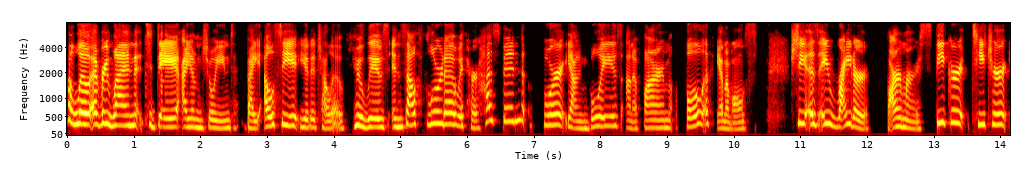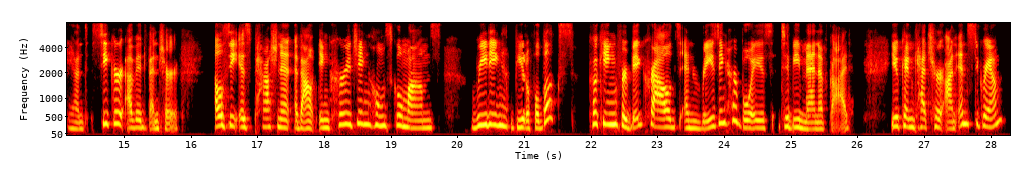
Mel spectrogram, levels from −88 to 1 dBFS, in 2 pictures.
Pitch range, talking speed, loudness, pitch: 205-295 Hz, 140 wpm, -20 LUFS, 240 Hz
